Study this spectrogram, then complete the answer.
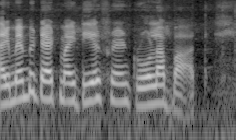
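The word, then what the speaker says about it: Roland Barthes: I remember that my dear friend रोला बाथ। ये pronunciation देखिए बेटे इनके नाम की, रोलैंड बार्थेस नहीं है, रोला बाथ।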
